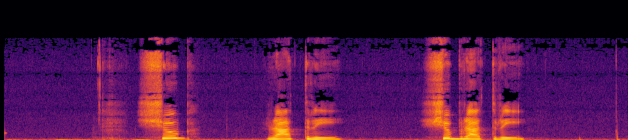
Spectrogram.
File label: Common Hindi Phrases for travel Good night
